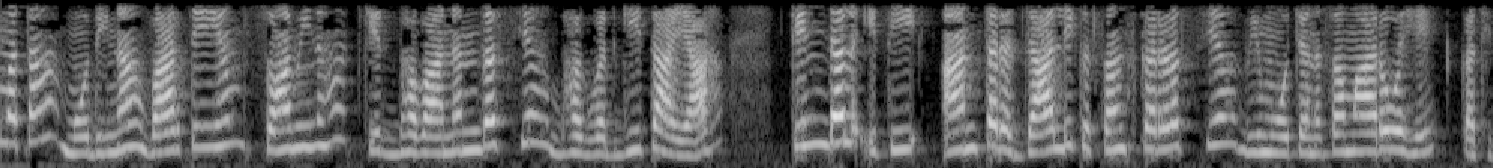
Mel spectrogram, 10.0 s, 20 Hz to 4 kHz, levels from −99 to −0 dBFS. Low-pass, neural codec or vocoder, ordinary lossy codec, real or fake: 3.6 kHz; vocoder, 44.1 kHz, 128 mel bands every 512 samples, BigVGAN v2; none; fake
